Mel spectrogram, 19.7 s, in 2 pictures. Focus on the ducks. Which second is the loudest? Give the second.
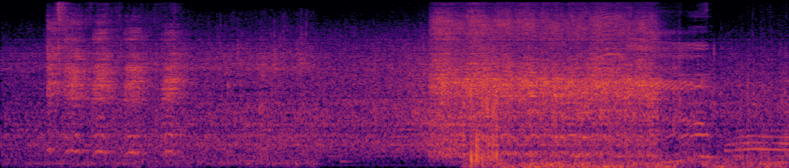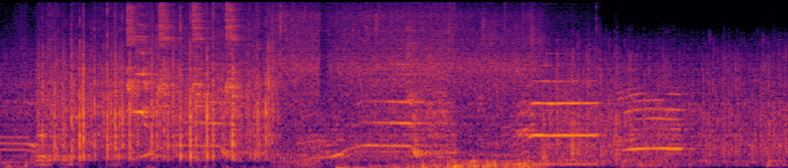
12 s.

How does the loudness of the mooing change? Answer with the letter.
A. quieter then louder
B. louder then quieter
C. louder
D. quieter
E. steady
C.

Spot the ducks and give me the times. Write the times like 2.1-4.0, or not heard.
0.6-2.4, 5.3-8.2, 11.4-12.9, 14.9-16.4.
